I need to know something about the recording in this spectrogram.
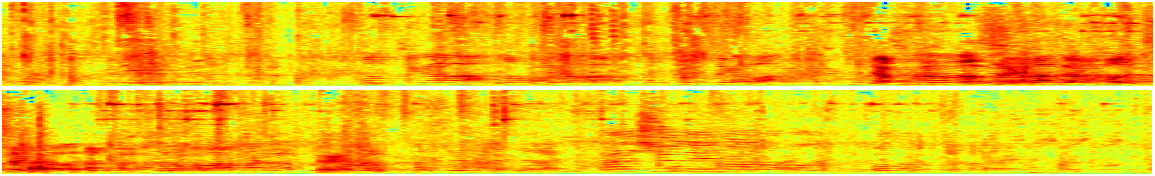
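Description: A group of men shout together in loud chorus.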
